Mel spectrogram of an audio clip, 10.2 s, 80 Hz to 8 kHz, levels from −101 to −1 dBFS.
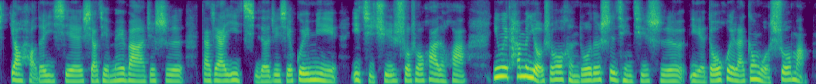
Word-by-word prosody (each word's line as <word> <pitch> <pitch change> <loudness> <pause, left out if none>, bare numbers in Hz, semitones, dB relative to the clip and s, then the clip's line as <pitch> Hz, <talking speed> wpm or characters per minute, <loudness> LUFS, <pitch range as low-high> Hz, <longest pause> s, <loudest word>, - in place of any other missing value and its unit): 要 180 -3 +2
好 165 - -6
的 150 0 -2
一 155 0 -4
些 155 -1 0
小 160 -1 +1
姐 160 0 -4
妹 170 +3 -1
吧， 160 -3 +1
就 165 - -5
是 165 -1 -2 0.2
大 170 -2 -3
家 165 -1 +1
一 175 +2 0
起 150 - +1
的 150 -1 -1
这 160 +1 -4
些 160 0 0
闺 180 +1 +3
蜜， 170 -7 0 0.2
一 185 - 0
起 165 -5 -1
去 155 +4 -1
说 170 +1 -1
说 170 +1 -2
话 180 +1 -1
的 160 -2 -4
话 160 -2 -3 0.3
因 265 - +6
为 285 0 +8
她 290 +1 -1
们 280 -2 +7
有 150 -11 +6
时 180 - -3
候 200 +1 +2
很 175 -6 -4
多 170 +3 +2
的 190 +1 +1
事 200 +1 +2
情 175 -4 -4
其 160 +3 -5
实 160 -1 -1
也 155 -3 -3
都 170 +5 +1
会 195 -2 +1
来 155 -2 -1
跟 210 +3 +2
我 130 - -3
说 190 +7 +1
嘛。 195 -3 -2
165 Hz, 295 characters per minute, -22 LUFS, 155-180 Hz, 0.3 s, 为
